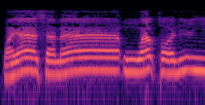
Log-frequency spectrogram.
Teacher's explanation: قرأ قانون بإبدال الهمزة الثانية واوا هكذا: ويا سماء واقلعي وغيض الماء.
